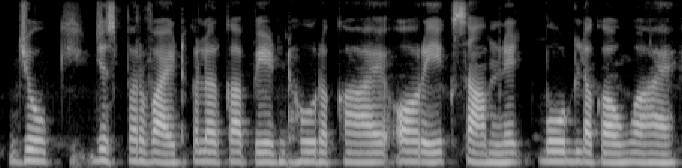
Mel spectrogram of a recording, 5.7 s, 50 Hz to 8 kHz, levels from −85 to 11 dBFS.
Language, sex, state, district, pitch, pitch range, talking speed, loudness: Hindi, female, Uttar Pradesh, Shamli, 170 Hz, 165-175 Hz, 190 wpm, -18 LUFS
